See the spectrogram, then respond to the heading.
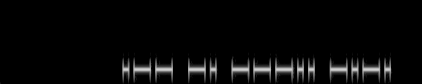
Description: Morse code, heard as a keyed tone, about 22 wpm, 700 Hz. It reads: WN8C
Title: USA Call Signs - 6x Character Spacing - 22wpm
